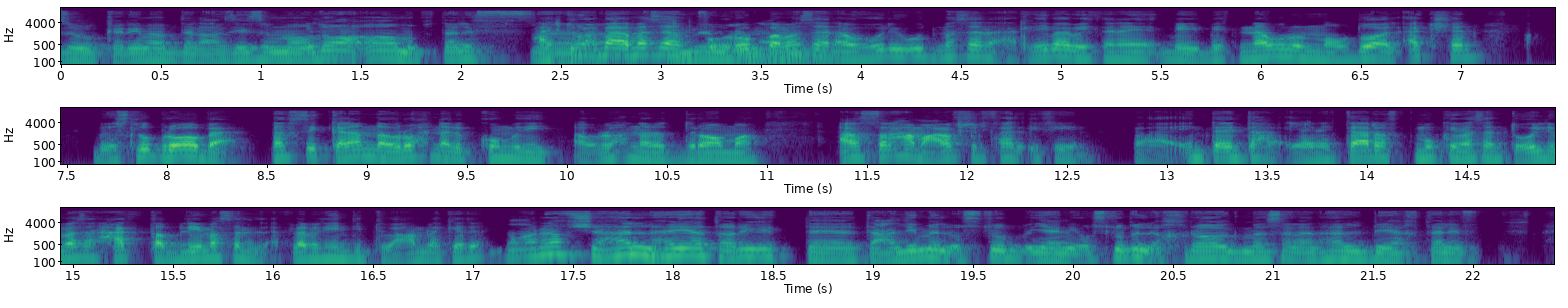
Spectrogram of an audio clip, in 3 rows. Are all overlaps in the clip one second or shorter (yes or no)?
no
